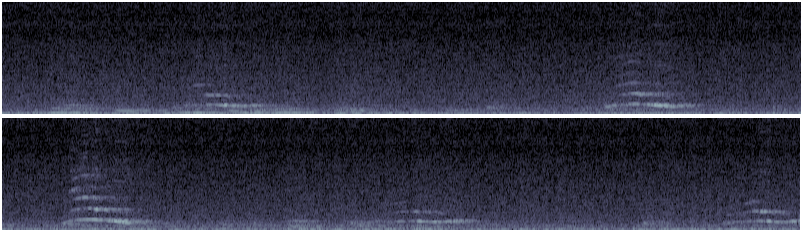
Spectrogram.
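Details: Siamese kitten repeating soft, high meows, several of them rising and falling, spaced about a second apart over a steady low background hum.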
